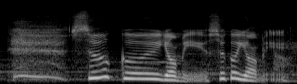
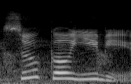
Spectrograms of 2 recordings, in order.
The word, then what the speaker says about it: Tsukuyomi: Oh god, I am not gonna fucking pronounce this right. Tsukuyomi, and placed inside the moon cave. The villagers all looked forward to an age of endless peace. I think you got it, I hope so. Tsukuyomi.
